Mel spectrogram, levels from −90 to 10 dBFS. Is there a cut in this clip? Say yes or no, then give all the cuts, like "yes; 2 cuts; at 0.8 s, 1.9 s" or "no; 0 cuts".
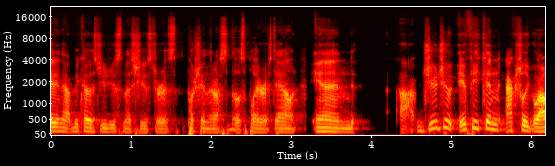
yes; 2 cuts; at 3.2 s, 4.5 s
